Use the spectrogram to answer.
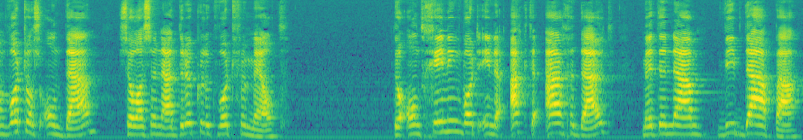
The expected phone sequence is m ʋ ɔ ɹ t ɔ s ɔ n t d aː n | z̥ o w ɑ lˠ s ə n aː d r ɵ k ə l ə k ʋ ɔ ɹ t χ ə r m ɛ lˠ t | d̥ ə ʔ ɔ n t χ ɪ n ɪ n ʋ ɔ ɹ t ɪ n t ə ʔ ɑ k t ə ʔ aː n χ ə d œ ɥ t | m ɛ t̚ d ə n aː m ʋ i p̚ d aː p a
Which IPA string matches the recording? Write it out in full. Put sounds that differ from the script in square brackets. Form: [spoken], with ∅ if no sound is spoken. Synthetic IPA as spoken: m ʋ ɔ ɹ t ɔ s ɔ n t d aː n | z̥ o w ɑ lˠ s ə n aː d r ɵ k ə l ə k ʋ ɔ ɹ t [f] ə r m ɛ lˠ t | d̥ ə ʔ ɔ n t χ ɪ n ɪ [ŋ] ʋ ɔ ɹ t ɪ n [d] ə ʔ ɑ k t ə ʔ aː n χ ə d œ ɥ t | m ɛ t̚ d ə n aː m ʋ i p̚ d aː p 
